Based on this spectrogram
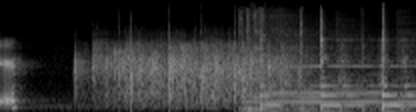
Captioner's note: applause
